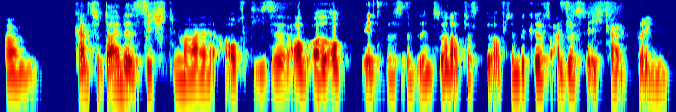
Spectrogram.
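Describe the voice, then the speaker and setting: Husky low-voiced man, muffled recording. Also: moderate pace, a little mellow. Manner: affirming, asks questions and sums up. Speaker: podcast host. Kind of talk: conversational interview. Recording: dull lo-fi sound.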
